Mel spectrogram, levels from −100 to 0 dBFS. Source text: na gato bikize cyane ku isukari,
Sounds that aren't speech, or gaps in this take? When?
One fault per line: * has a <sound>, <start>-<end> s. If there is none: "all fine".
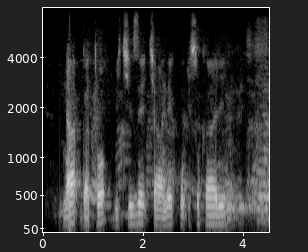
all fine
